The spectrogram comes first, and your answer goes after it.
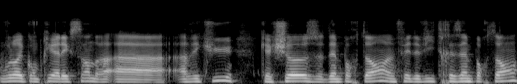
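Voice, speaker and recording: The pace is moderate. The intonation stays fairly even. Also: man, medium pitch for a man, quiet background. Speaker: gaming youtuber. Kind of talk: interview. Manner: calm.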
